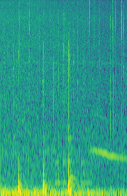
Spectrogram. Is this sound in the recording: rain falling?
yes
